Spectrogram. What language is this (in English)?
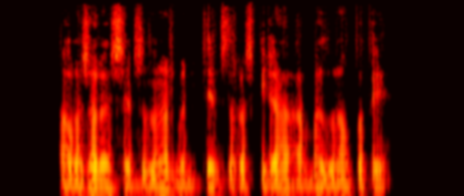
Catalan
